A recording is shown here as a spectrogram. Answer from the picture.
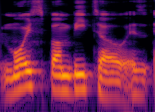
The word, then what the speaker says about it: Moise Bombito: Moise Bombito, am I pronouncing that correctly? – Perfectly, yep.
